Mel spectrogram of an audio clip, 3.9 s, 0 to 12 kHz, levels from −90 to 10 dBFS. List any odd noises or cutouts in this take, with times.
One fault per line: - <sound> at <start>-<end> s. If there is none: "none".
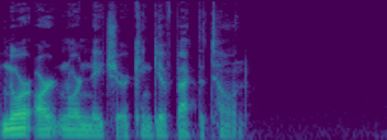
none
